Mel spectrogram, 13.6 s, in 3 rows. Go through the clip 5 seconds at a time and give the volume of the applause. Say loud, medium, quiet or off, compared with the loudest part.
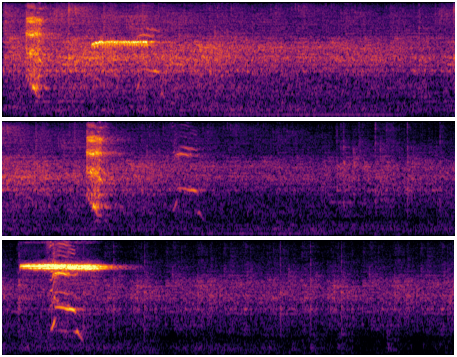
loud, medium, medium.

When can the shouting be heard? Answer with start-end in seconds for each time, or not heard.
1.2-1.7, 6.2-6.6, 9.5-9.9.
